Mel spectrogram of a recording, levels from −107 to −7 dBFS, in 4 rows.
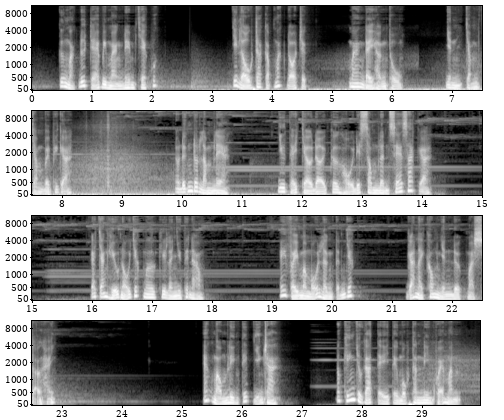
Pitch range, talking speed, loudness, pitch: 80-130 Hz, 170 wpm, -14 LUFS, 100 Hz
